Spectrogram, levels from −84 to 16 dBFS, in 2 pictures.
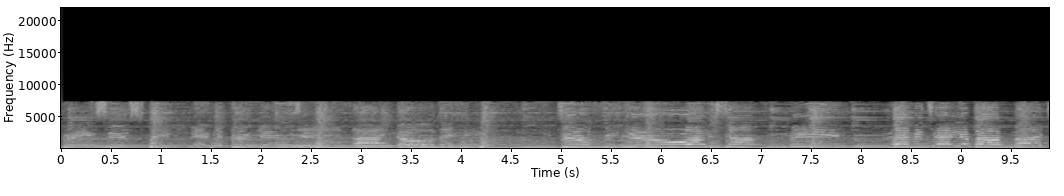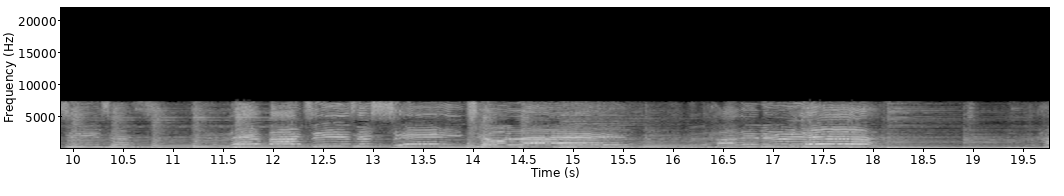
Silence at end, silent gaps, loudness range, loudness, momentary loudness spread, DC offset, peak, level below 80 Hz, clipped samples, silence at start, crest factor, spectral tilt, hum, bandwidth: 0 s; none; 3 LU; -13 LUFS; 9 LU; under 0.1%; 0 dBFS; -28 dBFS; under 0.1%; 0 s; 12 dB; -4 dB/octave; none; 7.6 kHz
